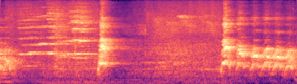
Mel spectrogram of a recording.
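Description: A dog barking a few short, high barks, once about a second and a half in and again after about three seconds.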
